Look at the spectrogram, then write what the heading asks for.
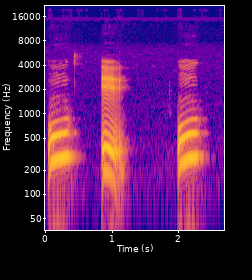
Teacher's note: tongue is moving so when I say the back vowel ooh my tongue is towards the back and then I move it to the front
